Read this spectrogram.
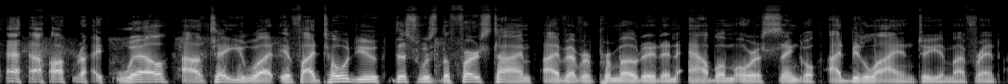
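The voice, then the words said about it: American accent. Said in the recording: “your fully formed, brilliant American accent”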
